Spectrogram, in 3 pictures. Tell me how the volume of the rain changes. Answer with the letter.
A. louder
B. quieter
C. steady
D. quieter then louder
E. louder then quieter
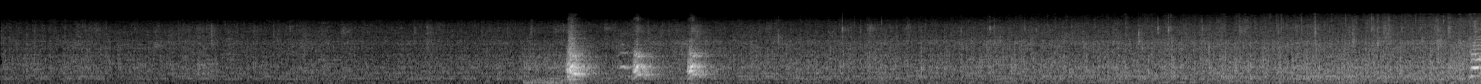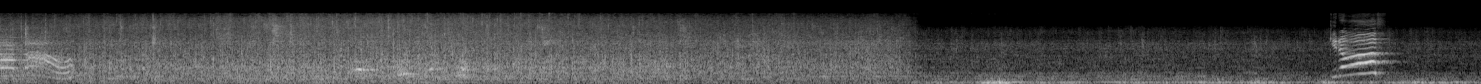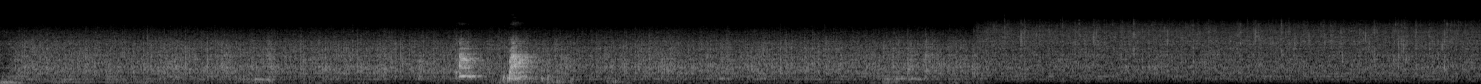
E.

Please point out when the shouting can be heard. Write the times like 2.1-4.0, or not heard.
14.7-15.6, 28.1-28.6.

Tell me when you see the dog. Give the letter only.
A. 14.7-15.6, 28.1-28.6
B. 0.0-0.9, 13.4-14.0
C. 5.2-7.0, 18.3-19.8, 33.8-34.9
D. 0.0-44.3
C.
